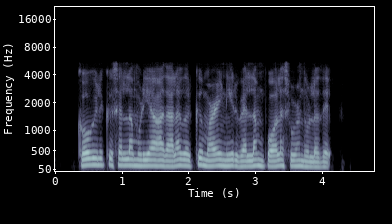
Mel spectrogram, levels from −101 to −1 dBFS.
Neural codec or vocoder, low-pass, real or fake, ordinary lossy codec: codec, 16 kHz, 4.8 kbps, FACodec; 5.4 kHz; fake; none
